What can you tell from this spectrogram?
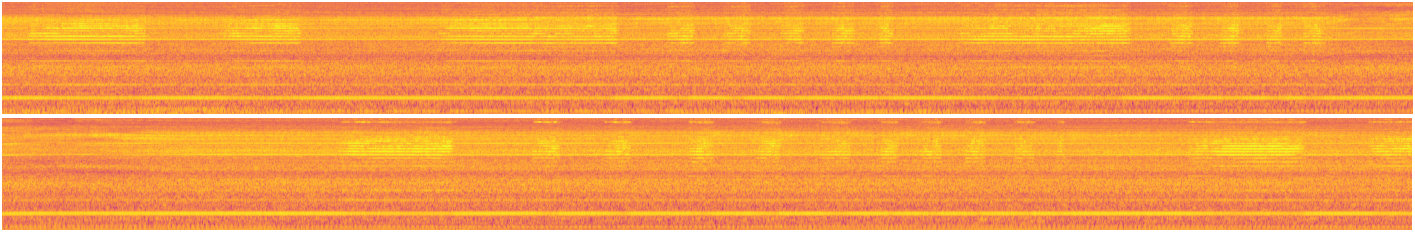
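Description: High-speed rotary engraving drill running with a steady whine, a tiny diamond burr grinding into wet crystal glass, with a scratchy hiss that comes and goes as the burr works the surface.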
